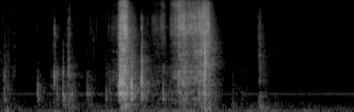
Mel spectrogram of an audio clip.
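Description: Tightly packed cardboard packaging being cut by hand, giving crisp crunching and tearing bursts in a few loud strokes with quieter scraping between, close up, no talk.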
